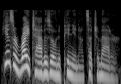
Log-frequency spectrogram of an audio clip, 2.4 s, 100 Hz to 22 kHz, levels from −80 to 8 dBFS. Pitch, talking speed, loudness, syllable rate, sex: 205 Hz, 320 wpm, -19 LUFS, 7.0 syllables/s, female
